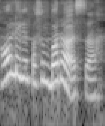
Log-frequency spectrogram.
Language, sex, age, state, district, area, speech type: Goan Konkani, female, 18-30, Goa, Salcete, rural, spontaneous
